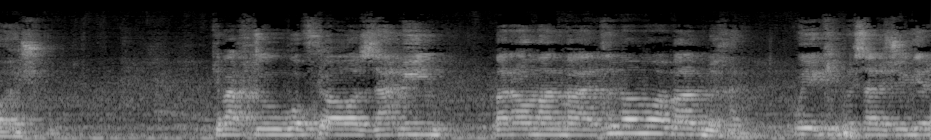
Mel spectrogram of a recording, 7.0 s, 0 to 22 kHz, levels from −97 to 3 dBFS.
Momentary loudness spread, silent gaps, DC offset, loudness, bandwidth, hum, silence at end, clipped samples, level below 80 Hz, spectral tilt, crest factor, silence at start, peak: 18 LU; none; under 0.1%; -28 LUFS; 13.5 kHz; none; 0 s; under 0.1%; -50 dBFS; -5 dB/octave; 16 dB; 0 s; -14 dBFS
